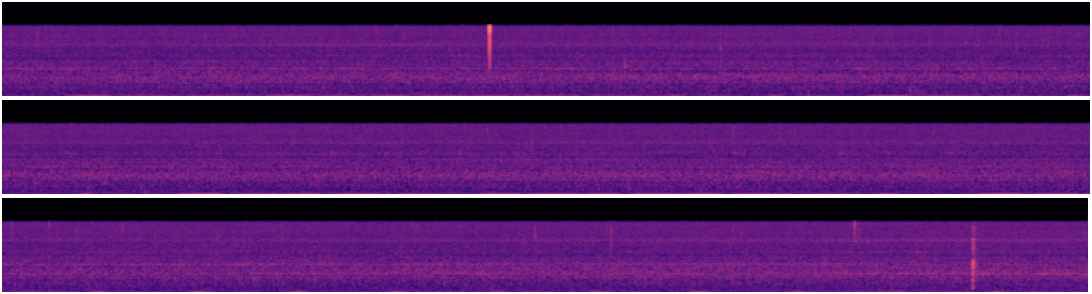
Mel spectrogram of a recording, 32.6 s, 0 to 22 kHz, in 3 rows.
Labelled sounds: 27.6	32.6	vessel noise, 0 to 8.0 kHz

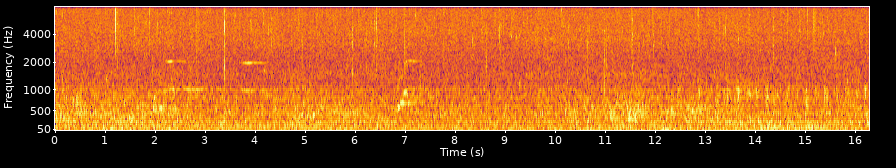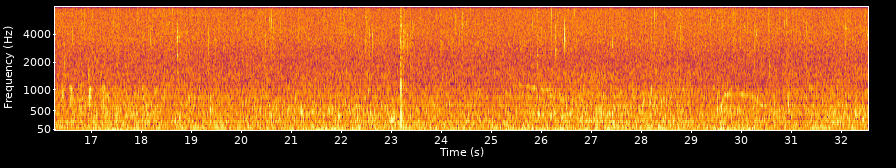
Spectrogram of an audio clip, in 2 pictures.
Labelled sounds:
2.2	2.7	humpback whale, 0.91 to 2.1 kHz
3.7	4.2	humpback whale, 0.94 to 2.0 kHz
6.9	7.3	humpback whale, 0.84 to 2.1 kHz

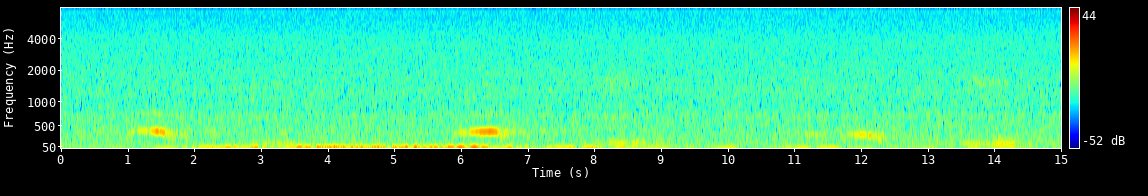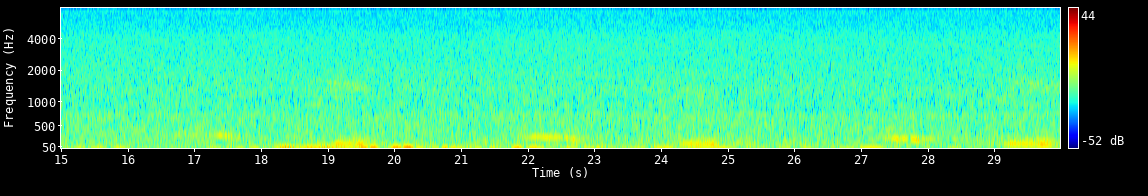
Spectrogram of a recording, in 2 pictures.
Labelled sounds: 19.3	19.6	humpback whale, 1.2 to 1.4 kHz

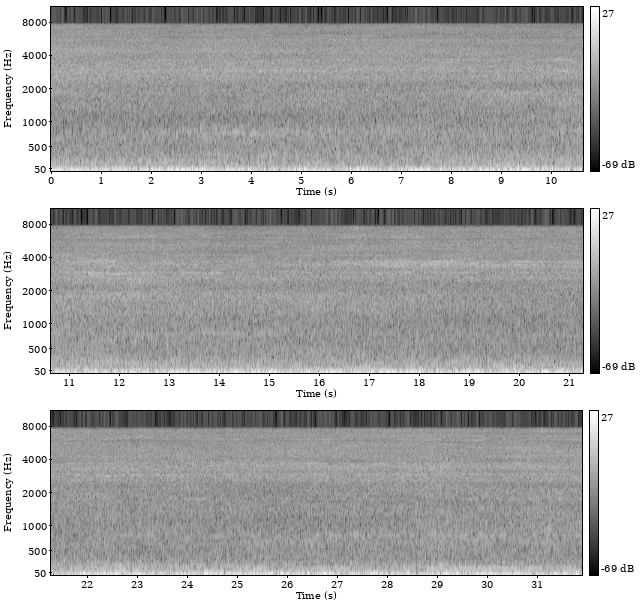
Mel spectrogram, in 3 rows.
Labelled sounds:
11.2	12.8	vessel noise, 1.9 to 7.2 kHz

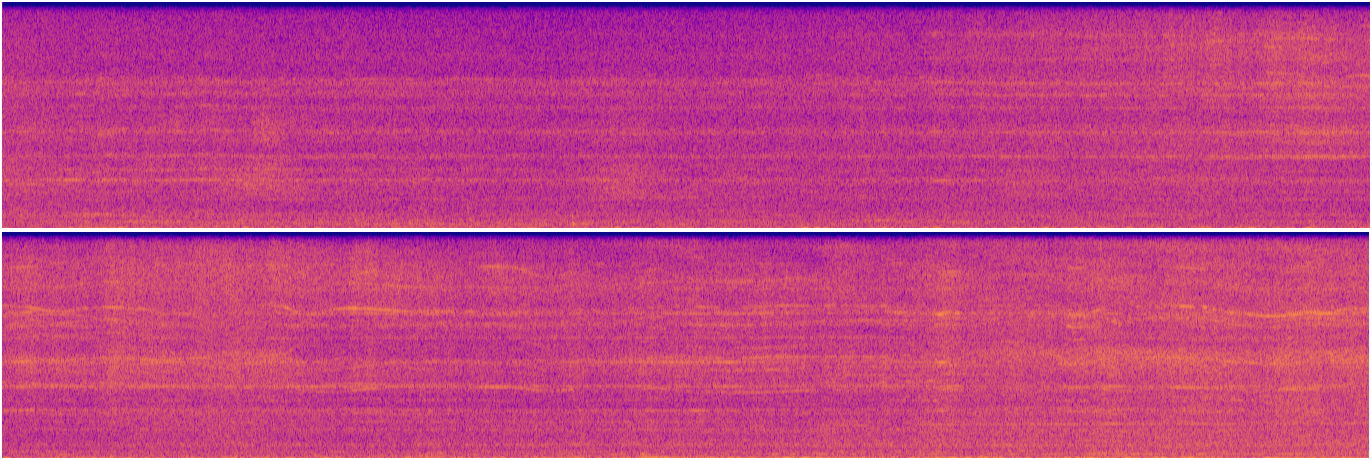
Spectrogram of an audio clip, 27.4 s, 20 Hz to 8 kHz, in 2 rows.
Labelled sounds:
2.2	2.8	vessel noise, 1.2 to 4.1 kHz

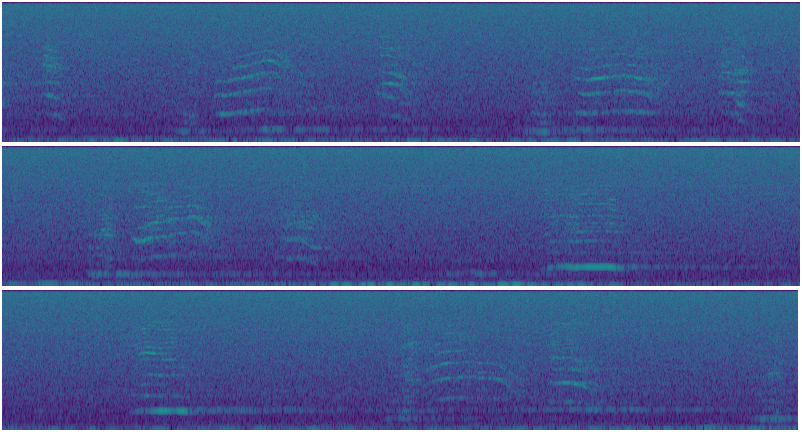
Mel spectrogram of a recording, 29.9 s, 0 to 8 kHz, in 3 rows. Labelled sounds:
0.5	0.8	humpback whale, 0.80 to 0.99 kHz
2.6	3.5	humpback whale, 0.86 to 2.8 kHz
4.7	5.1	humpback whale, 0.80 to 1.8 kHz
7.2	8.2	humpback whale, 0.80 to 1.7 kHz
9.0	9.4	humpback whale, 1.6 to 2.0 kHz
11.6	12.6	humpback whale, 0.80 to 1.8 kHz
21.6	22.0	humpback whale, 2.0 to 2.5 kHz
25.3	26.3	humpback whale, 0.80 to 2.3 kHz
26.8	27.3	humpback whale, 0.80 to 2.0 kHz

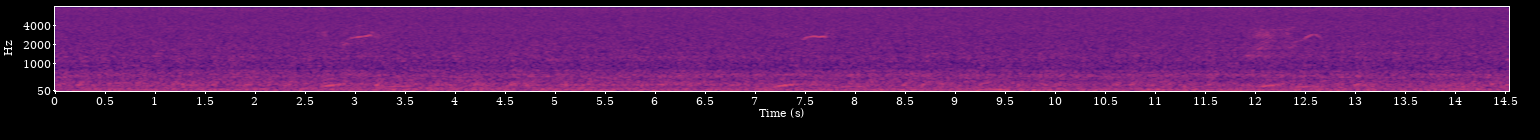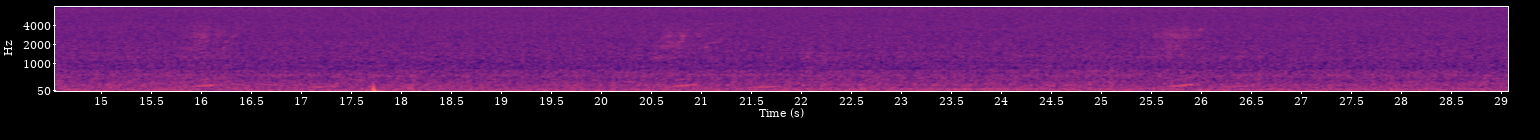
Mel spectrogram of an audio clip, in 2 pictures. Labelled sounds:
2.9	3.2	humpback whale, 2.4 to 2.9 kHz
7.4	7.7	humpback whale, 2.4 to 2.8 kHz
12.4	12.7	humpback whale, 2.1 to 2.9 kHz

